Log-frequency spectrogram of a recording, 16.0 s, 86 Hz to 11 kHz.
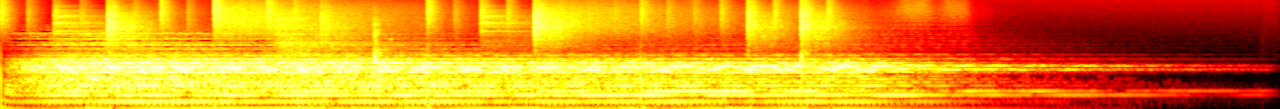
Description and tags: As an internship at the Utrecht School of the Arts, Adaptive Sound and Music for Games was investigated. For the use of adaptable non-linear music for games a toolkit was developed to administrate metadata of audio-fragments. In this metadata information was stored regarding some states (for example 'suspense', or 'relaxed' etc.) and possible successors.
The exit-time (go to next audio-file) is at 10666 ms
ambience, chill, dark, drone, drones, fragment, game, game-music, music, non-linear, non-linear-music, static, suspense, synthesized, synthesizer, underwater, water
